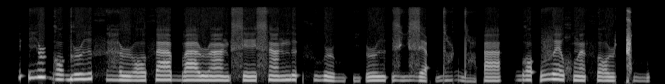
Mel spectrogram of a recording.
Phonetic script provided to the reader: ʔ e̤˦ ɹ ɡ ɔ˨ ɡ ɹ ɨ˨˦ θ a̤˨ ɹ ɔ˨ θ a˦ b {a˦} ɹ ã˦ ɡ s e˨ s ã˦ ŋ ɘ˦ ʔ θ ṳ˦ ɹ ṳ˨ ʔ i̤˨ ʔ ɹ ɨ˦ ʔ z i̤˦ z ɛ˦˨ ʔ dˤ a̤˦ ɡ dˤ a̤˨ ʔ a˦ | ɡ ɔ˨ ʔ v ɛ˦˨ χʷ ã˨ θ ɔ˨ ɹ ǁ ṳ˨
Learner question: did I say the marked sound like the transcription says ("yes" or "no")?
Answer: yes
